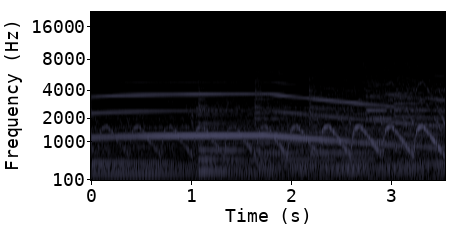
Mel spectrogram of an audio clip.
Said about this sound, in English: I could hear the sirens coming in the distance.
